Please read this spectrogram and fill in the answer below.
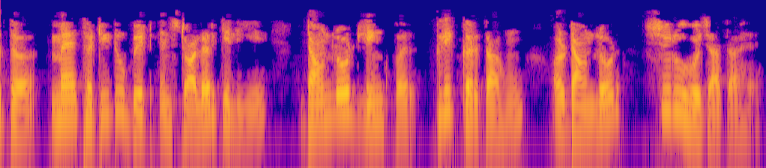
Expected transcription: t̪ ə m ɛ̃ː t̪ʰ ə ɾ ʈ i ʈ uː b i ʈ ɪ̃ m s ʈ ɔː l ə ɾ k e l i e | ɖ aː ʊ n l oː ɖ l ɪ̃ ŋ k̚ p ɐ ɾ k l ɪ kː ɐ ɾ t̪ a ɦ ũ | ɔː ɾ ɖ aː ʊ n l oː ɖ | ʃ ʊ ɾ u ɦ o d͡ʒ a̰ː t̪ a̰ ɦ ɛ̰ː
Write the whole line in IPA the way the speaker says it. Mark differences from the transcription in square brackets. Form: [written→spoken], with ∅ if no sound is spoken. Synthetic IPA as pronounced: t̪ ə m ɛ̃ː t̪ʰ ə ɾ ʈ i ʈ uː b [i→ɪ] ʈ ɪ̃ [m→n] s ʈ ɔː l ə ɾ k e l i e | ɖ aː ʊ n l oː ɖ l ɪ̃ ŋ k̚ p ɐ ɾ k l ɪ kː ɐ ɾ t̪ a ɦ ũ | ɔː ɾ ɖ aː ʊ n l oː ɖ | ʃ ʊ ɾ u ɦ o d͡ʒ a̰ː t̪ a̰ ɦ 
